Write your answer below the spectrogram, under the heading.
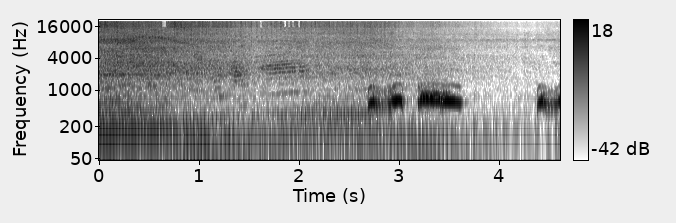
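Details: Javanese spotted dove in strong breeding mood, singing readily: after a stretch of speech and passing motorcycle noise, clear low hollow coos arrive in two close phrases, with one more starting at the end.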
